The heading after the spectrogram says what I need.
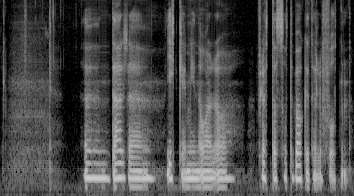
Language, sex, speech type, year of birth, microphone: Norwegian, female, spontaneous, 1952, Shure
